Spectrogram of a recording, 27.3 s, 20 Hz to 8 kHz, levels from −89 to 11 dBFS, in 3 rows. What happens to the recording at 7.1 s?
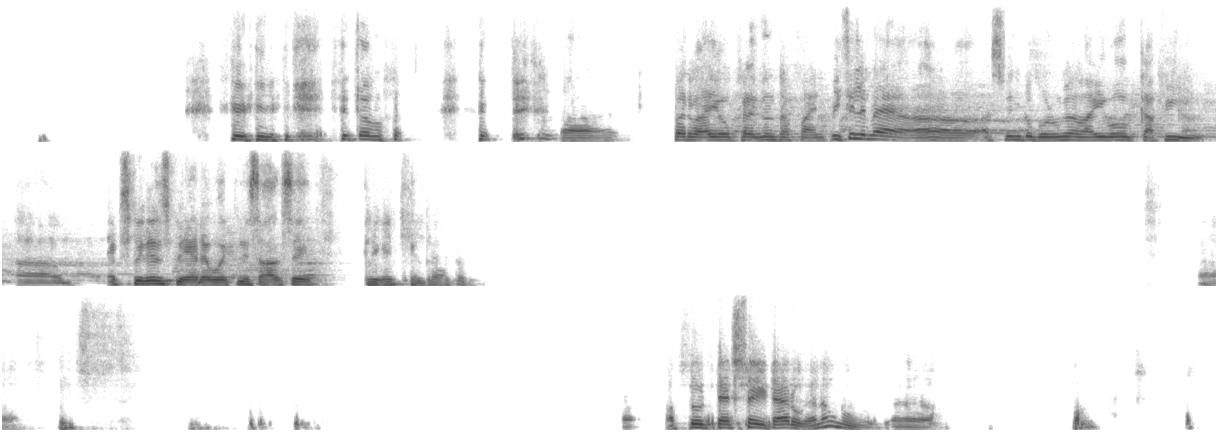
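At 7.1 s you're inside a feedback echo between two devices, running 5.32 to 11.68 s: a second device replays the speech into the mic, so it comes back roughly every third of a second, about 17 dB down.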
